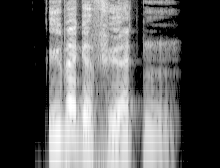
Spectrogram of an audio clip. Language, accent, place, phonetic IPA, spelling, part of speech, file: German, Germany, Berlin, [ˈyːbɐɡəˌfyːɐ̯tn̩], übergeführten, adjective, De-übergeführten.ogg
- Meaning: inflection of übergeführt: 1. strong genitive masculine/neuter singular 2. weak/mixed genitive/dative all-gender singular 3. strong/weak/mixed accusative masculine singular 4. strong dative plural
